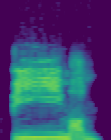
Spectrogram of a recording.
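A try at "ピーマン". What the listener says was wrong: Да, правильно, пиман.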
